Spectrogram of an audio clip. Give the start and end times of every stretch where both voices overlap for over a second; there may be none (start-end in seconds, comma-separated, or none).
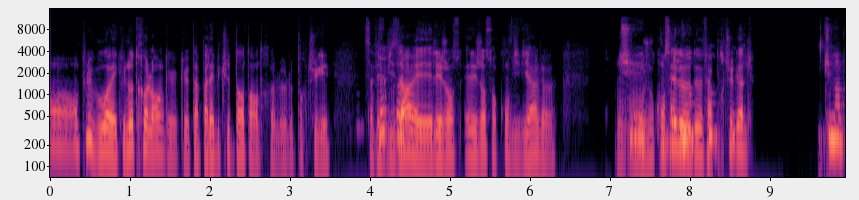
7.1-8.7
